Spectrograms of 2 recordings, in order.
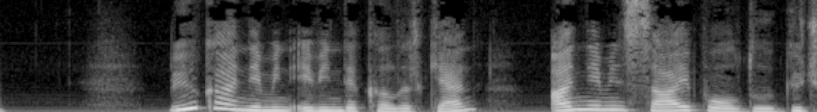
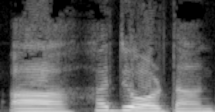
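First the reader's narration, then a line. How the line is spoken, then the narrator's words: Shouted. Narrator (Turkish): diye bağırırdı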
